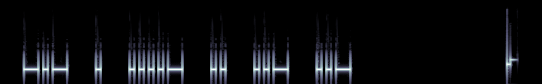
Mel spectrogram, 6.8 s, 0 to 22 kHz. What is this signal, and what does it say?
Morse code, heard as a keyed tone, about 20 wpm, spaced as for 14 wpm, 700 Hz. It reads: KE4IUU
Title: 231 Lesson 37g - Letter x - Call Signs 20wpm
